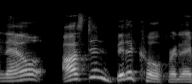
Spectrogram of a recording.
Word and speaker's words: Bitikofer: I have on Zoom with me right now, Austin Bitikofer. Did I pronounce that correctly?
